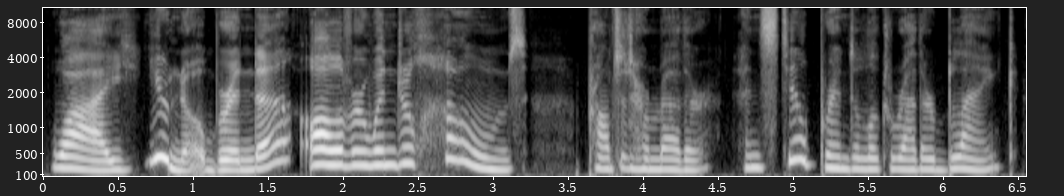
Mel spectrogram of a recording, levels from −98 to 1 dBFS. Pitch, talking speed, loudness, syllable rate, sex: 235 Hz, 145 wpm, -18 LUFS, 4.5 syllables/s, female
